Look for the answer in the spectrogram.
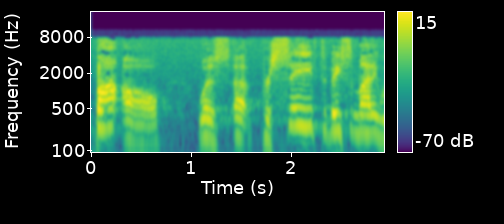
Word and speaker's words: Baal: the religion of the Baals. B-A-A-L-S. Now, in Hebrew, that term is pronounced Baal. In North Carolina, we pronounced it Baal. You know, in North Carolina, you can make almost any word two syllables.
